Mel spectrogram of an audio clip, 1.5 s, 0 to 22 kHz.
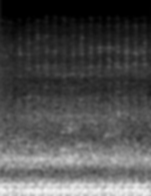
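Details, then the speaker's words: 2012 Toyota Corolla idling rough with an uneven low exhaust chug and dropped pulses, a dead misfire suspected on cylinder four with no codes stored; exhaust smells of heavy fuel, like rotten eggs, from excess fuel. "that I don't know if you could hear it I hope you can but that is one nasty mess and it smells like fuel smells like heavy fuel"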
